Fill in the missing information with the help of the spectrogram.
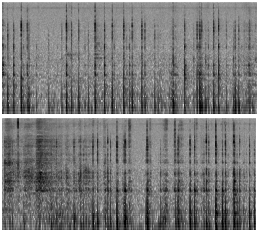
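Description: Fingernails tap quickly with both hands on a solid light wood butcher block tabletop, making dozens of short, dry, low-pitched knocks with a bright click on top. Partway through, a brief stretch of rougher, hissing scratching on the wood blends in before the fast tapping continues.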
